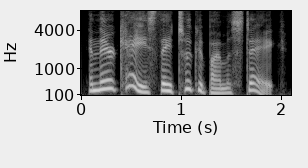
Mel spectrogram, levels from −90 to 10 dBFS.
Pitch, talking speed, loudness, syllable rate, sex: 230 Hz, 230 wpm, -17 LUFS, 5.2 syllables/s, female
